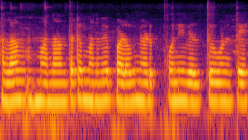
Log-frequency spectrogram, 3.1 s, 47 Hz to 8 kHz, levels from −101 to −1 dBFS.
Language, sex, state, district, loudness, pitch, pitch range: Telugu, female, Andhra Pradesh, Chittoor, -16 LUFS, 195 Hz, 190-195 Hz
